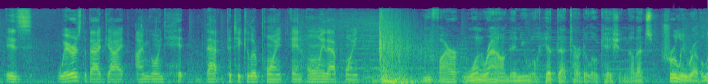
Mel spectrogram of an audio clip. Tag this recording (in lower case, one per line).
artillery fire
speech
music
